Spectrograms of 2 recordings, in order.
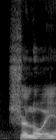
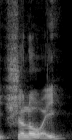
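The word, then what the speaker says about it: Sallai: hungary's left back's name I think it looks the same as shaloy and I know that's how you pronounce his name because I remember he scored against us at Wembley and that's how the announcer said his name so that's how I think you say shaloy Roland shaloy but I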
